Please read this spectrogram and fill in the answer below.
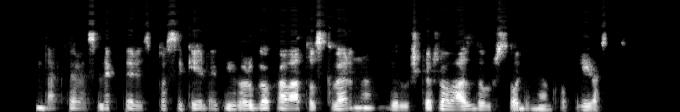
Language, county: Lithuanian, Tauragė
